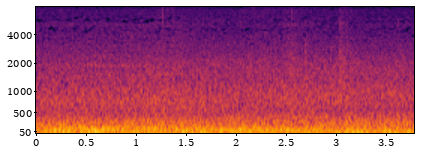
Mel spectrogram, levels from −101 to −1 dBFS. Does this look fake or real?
fake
